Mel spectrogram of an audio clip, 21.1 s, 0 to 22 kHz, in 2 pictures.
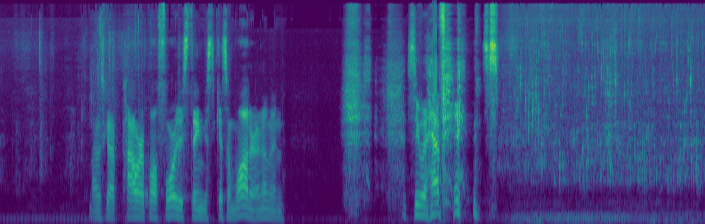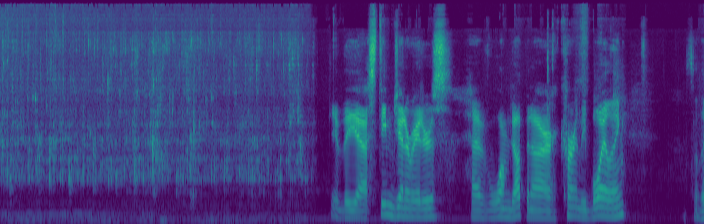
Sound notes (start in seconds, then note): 6.5 laughs; 7.3 water gurgling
